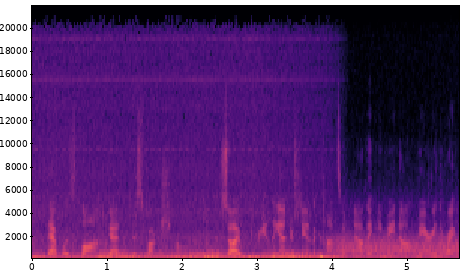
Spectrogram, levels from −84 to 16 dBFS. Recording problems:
rain or running water; very loud; throughout; 2 dB above the speech

